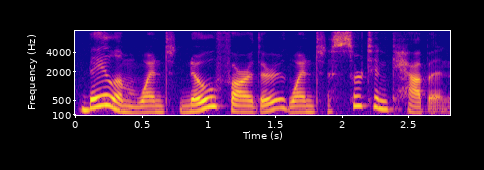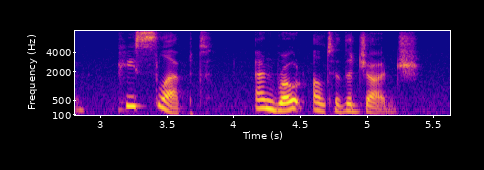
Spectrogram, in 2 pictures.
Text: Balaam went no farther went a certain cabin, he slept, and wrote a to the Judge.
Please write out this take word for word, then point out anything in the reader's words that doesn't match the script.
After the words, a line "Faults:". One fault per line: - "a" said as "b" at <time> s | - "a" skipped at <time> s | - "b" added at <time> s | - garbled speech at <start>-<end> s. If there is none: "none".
Balaam went no farther went a certain cabin, he slept, and wrote a to the Judge.
Faults:
none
